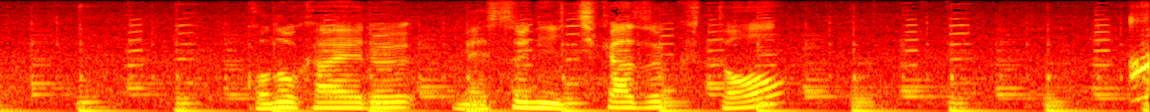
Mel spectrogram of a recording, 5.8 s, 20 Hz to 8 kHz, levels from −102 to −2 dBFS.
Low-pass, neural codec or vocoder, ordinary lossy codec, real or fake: none; none; none; real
